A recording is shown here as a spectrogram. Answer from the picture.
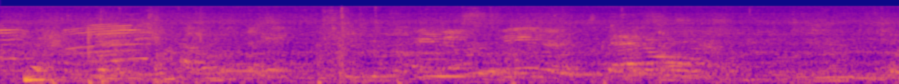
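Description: Children's voices and other people's chatter, with no music playing.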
